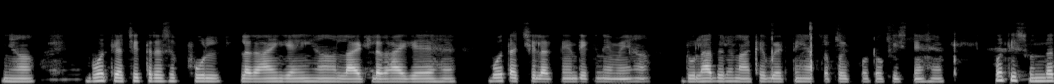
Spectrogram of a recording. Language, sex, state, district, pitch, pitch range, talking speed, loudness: Hindi, male, Jharkhand, Jamtara, 140 Hz, 135-150 Hz, 210 wpm, -22 LUFS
